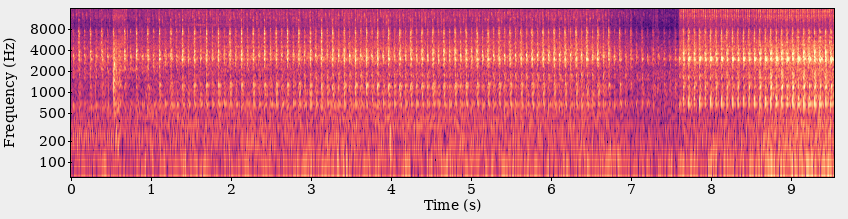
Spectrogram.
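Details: 2016 Ford Explorer 3.7L V6 petrol engine running, warranty inspection: a steady sharp knock, roughly four raps a second, over a busy clattery engine sound, engine knocking.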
